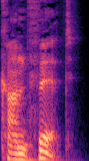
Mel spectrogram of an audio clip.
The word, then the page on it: confit: American English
